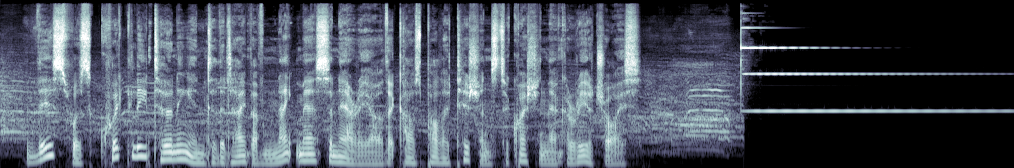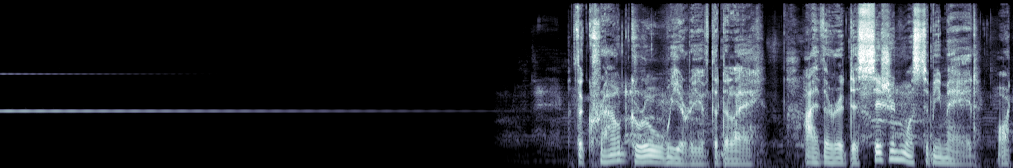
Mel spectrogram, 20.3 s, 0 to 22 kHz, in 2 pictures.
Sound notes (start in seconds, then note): 0.0 crowd yelling; 7.4 bell dinging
